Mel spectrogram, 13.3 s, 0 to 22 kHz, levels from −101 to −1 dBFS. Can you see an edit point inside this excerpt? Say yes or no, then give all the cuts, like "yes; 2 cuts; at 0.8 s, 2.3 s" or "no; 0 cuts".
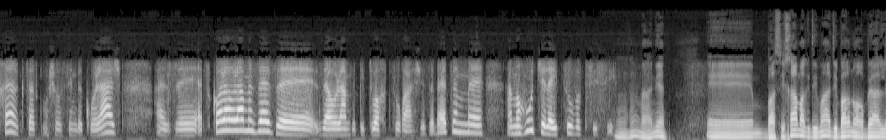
yes; 1 cut; at 5.2 s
